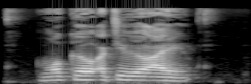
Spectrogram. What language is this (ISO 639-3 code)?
snd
